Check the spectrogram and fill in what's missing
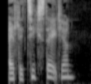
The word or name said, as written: atletikstadion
